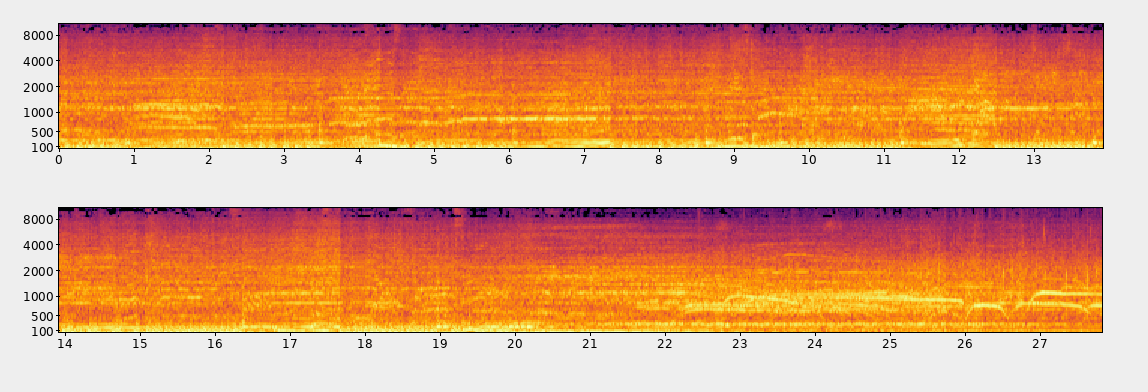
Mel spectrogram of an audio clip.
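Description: A live metal band playing loud with shouted vocals, heard from within a concert crowd. A sung melodic line comes in near the end.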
